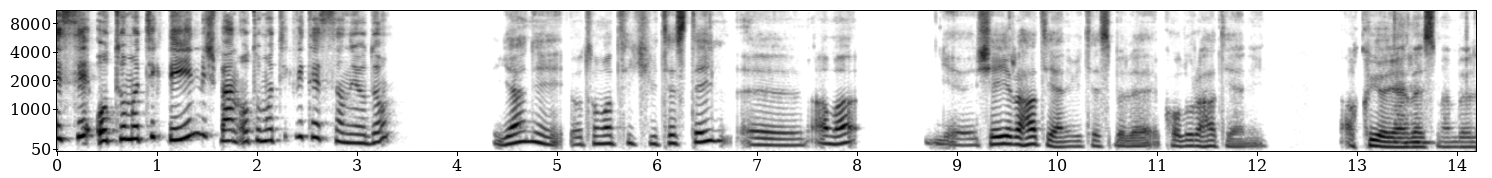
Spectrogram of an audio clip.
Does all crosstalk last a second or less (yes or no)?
yes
